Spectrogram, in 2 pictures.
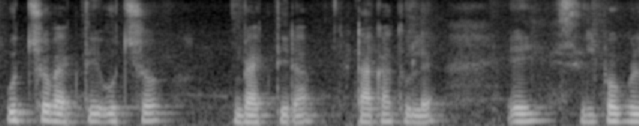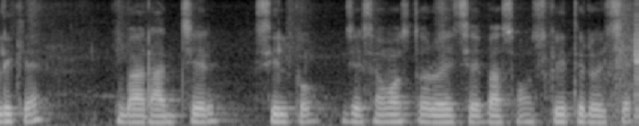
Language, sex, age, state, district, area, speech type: Bengali, male, 18-30, West Bengal, Bankura, urban, spontaneous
